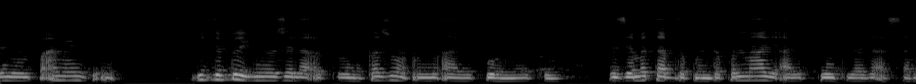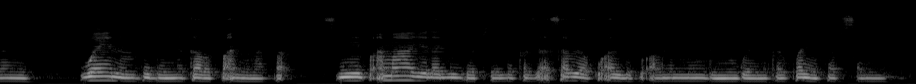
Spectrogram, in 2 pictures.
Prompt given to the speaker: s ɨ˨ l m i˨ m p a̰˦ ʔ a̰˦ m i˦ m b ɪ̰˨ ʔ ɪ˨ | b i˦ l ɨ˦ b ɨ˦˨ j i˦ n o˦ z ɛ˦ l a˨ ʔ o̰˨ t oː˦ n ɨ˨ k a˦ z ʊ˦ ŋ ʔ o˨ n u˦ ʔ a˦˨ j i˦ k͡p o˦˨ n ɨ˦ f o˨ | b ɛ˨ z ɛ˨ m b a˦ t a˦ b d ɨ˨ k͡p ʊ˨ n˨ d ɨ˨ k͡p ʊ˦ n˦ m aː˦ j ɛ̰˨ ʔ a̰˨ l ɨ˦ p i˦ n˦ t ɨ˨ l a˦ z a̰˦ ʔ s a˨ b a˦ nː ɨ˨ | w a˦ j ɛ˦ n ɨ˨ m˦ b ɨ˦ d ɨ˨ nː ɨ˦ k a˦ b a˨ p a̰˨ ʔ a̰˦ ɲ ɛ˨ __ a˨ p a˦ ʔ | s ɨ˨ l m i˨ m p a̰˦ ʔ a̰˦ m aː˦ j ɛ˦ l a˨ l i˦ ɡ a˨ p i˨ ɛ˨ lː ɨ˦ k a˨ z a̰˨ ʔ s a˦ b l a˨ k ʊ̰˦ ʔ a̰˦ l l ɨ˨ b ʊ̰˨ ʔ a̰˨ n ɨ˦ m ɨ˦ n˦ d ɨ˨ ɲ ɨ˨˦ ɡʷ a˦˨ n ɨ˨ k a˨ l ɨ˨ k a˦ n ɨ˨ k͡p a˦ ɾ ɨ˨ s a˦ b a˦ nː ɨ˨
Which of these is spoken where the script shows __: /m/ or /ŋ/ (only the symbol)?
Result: m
